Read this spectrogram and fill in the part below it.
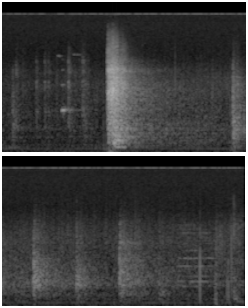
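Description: Footsteps climb a stairway.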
